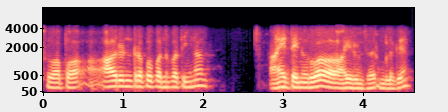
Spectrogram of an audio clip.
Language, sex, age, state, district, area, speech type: Tamil, male, 18-30, Tamil Nadu, Erode, rural, conversation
